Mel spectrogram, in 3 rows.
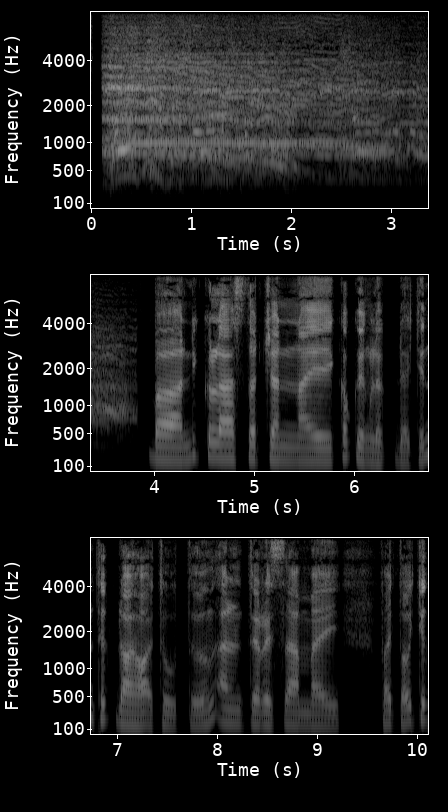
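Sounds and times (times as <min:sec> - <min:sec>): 
independence supporters cheering outside the Scottish parliament: 0:00.0 - 0:03.8
speech: 0:04.0 - 0:10.0.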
